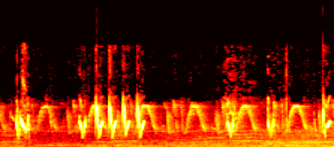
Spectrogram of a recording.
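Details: Bar-winged prinias at a nest found in the wild give rapid, high, sharp chirps and down-slurred notes in quick bursts, several birds calling over one another.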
